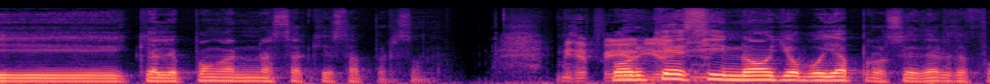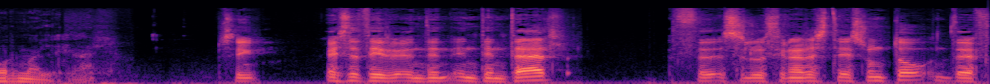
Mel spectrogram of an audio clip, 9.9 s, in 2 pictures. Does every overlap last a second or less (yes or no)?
yes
